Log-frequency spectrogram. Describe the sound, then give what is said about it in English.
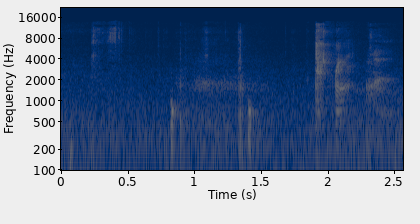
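A faint, wet gulping sound, like someone swallowing, comes as a few soft, brief squishy bursts, with a slightly stronger cluster near the end over low background hiss. “What was that noise? It's like gulp.”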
